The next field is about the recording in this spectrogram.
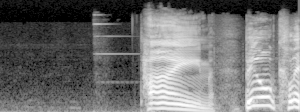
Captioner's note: timer dings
